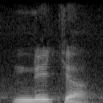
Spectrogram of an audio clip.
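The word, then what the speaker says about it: nature: टी यू आर ई नेचर नेचर में होता है प्रकृति साथियों यहां पर आप देखते हैं कि टी के बाद यू आरई आया है इसलिए हमने टी का उच्चारण चचे किया है हमारा नेक्स्ट वर्ड मीनिंग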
